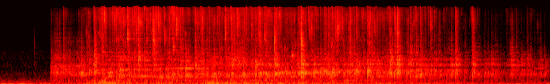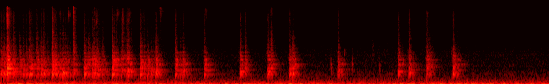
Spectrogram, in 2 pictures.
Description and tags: Pouring into the sink
Water being poured from an electric water boiler into the kitchen sink.
Water, sink, pouring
